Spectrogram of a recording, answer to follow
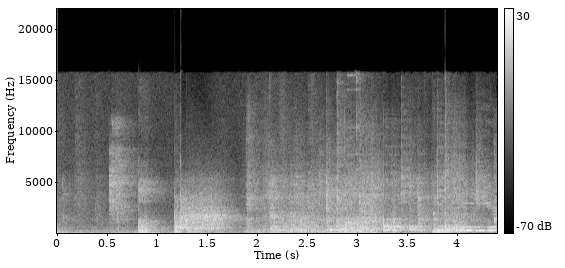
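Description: Small items being picked up and set down on a bathroom counter, with several sharp clicks and knocks in the first second and a short rushing noise just after.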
